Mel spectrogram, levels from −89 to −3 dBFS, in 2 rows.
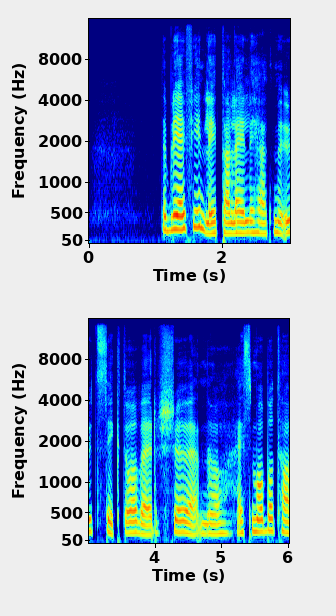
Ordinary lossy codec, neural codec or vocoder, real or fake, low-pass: none; vocoder, 44.1 kHz, 128 mel bands, Pupu-Vocoder; fake; 14.4 kHz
